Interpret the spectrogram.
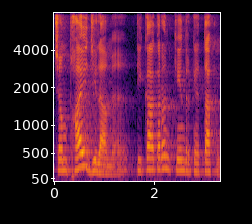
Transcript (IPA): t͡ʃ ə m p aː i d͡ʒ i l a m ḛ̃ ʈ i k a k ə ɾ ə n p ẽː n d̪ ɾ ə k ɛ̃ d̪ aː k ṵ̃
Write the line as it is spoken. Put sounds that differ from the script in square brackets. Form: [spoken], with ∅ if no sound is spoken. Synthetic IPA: t͡ʃ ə m [pʰ] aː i d͡ʒ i l a m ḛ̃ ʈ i k a k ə ɾ ə n [k] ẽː n d̪ ɾ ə k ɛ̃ [t̪] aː k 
